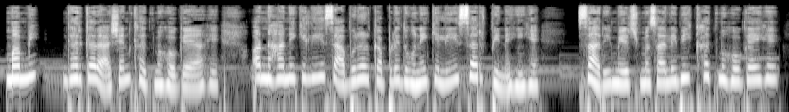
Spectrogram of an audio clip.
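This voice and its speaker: A woman's voice: a little high, expressive, normal speed, warm tone, soft background music, voice pushed up, lightly acted. A woman voicing an earnest young daughter-in-law from a poor village, worn by the heat, in a cartoon.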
